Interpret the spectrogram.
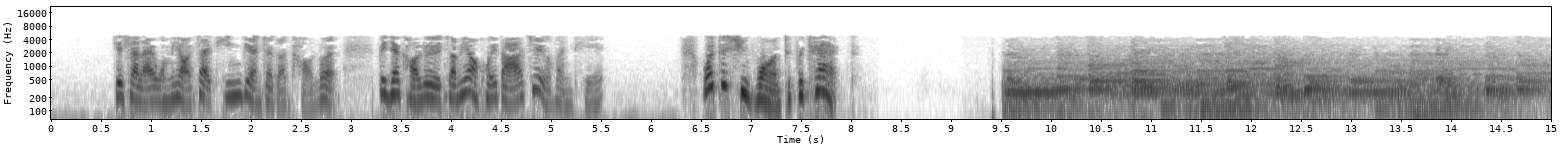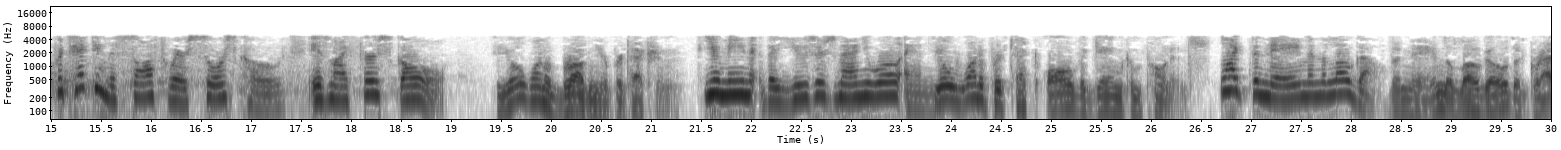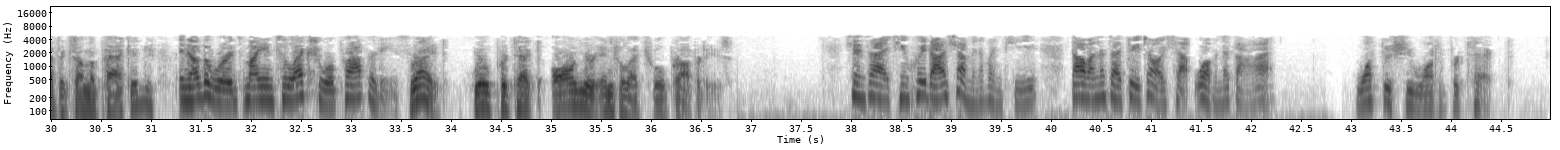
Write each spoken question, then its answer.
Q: What does she want to protect?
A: All the game components, her intellectual properties.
